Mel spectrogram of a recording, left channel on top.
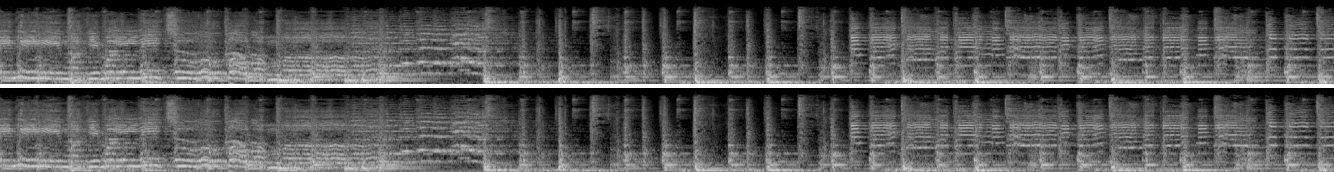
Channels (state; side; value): noise; right; hum, 23 dB below the sound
